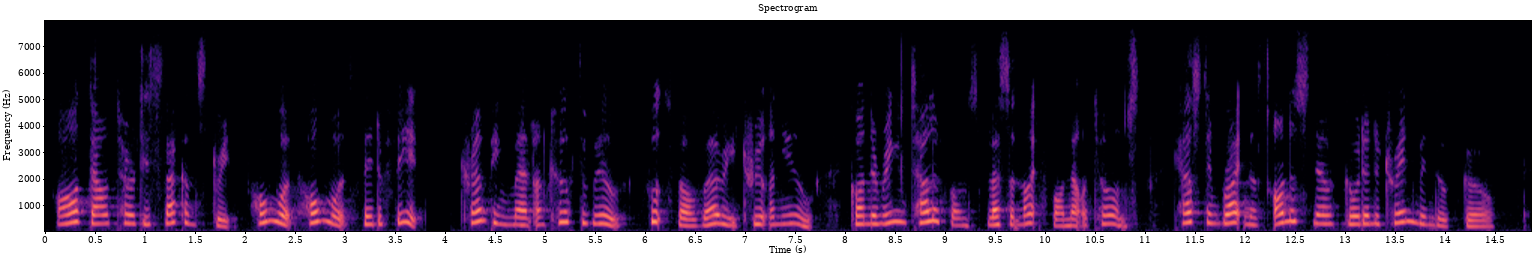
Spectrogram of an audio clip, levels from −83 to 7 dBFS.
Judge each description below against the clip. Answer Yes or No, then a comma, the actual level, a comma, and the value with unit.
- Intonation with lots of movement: No, average, 4.1 semitones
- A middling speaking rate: Yes, average, 150 wpm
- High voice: Yes, very high, 320 Hz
